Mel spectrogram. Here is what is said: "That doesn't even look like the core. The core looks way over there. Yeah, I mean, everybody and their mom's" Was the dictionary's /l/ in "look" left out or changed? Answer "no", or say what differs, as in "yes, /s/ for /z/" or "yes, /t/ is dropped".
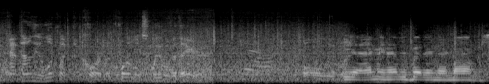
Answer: no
